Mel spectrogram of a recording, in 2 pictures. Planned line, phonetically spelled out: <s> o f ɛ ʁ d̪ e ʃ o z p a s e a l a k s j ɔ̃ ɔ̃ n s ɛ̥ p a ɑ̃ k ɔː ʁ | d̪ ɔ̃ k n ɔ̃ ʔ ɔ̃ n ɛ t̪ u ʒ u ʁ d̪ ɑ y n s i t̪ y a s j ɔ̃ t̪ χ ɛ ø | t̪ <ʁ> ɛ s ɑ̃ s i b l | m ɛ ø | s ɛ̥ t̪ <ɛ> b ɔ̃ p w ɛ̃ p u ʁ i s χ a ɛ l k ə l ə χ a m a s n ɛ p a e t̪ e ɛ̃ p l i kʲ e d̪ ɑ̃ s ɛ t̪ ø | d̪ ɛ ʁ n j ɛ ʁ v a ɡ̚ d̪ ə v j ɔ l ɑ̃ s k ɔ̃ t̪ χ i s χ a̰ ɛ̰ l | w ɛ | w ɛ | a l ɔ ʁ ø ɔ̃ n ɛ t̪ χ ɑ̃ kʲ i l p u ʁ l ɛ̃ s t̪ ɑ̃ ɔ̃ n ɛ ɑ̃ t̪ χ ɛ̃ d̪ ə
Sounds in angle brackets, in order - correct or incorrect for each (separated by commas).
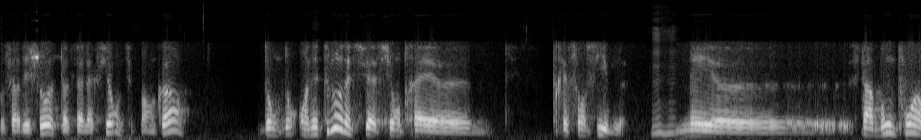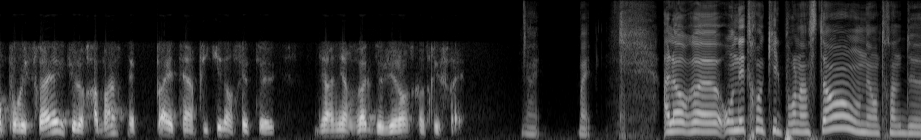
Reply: incorrect, incorrect, incorrect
